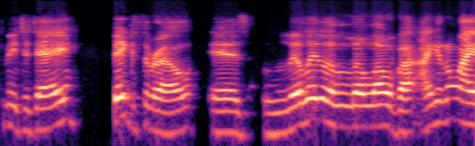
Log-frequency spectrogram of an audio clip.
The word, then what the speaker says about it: Lilova: name how do you what's the proper way to say it it's uh i think it's just lily lilova lilly little aloha but there's a lot of l's there in a short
